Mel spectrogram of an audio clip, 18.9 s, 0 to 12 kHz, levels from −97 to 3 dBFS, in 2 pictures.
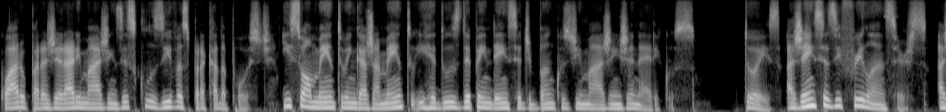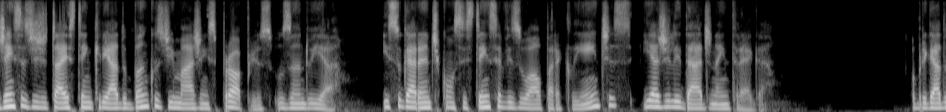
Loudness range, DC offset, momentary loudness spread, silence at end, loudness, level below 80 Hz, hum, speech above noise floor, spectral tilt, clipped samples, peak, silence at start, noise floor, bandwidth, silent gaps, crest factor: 5 LU; under 0.1%; 12 LU; 0 s; -25 LUFS; -54 dBFS; none; 52 dB; -5 dB/octave; under 0.1%; -8 dBFS; 0 s; -77 dBFS; 12 kHz; none; 16 dB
